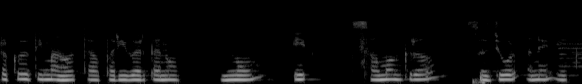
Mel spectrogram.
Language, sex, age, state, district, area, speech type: Gujarati, female, 18-30, Gujarat, Rajkot, rural, spontaneous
